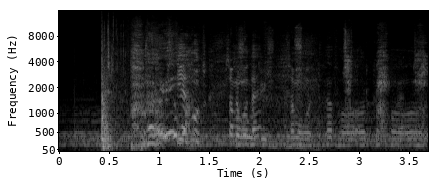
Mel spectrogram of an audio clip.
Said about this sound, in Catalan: Si ets aquí, fes-nos un senyal. La taula fa un bot.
